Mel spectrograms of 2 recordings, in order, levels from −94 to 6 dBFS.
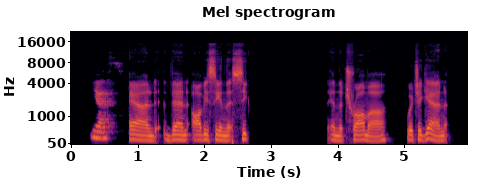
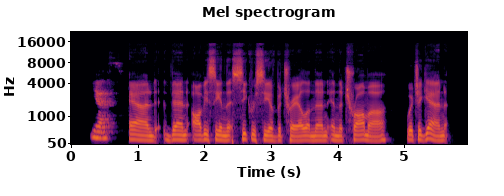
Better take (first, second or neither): second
